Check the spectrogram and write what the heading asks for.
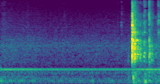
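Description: A faint, steady high-pitched tone throughout, then, about one and a half seconds in, a quick flurry of sharp clicks and rustles as oracle cards are handled and shuffled.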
